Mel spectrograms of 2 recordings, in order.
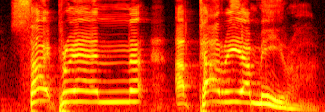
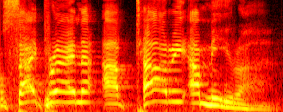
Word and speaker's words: Cyprien Ntaryamira: His name, Cyprien Ntaryamira. And some people will say Cyprien. Others will say Cyprien. Cyprien or Cyprien Ntaryamira.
